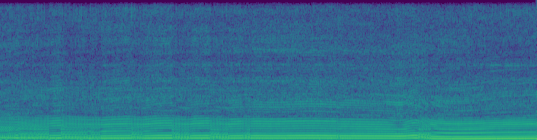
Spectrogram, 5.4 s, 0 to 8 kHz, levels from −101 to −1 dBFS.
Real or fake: real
